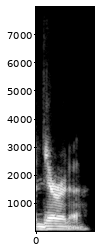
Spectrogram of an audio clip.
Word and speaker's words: Derrida: You were talking about like Dorita or Dorita. I don't know how you say his name. Postmodern. Yeah, Derrida.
